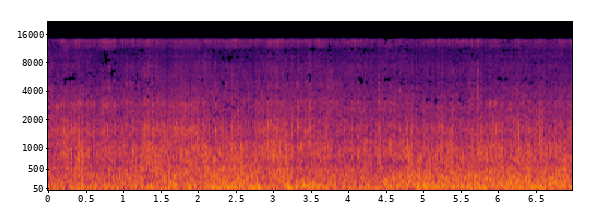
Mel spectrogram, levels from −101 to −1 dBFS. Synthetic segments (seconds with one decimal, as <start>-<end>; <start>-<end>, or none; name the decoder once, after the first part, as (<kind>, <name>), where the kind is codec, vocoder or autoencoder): 1.5-2.0 (codec, SNAC)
